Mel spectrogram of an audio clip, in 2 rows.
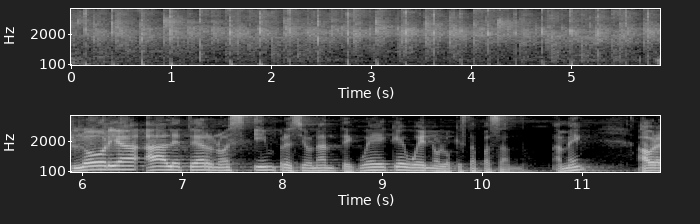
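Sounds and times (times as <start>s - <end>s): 
applause: 0.0s - 6.4s
speech: 5.8s - 11.7s.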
